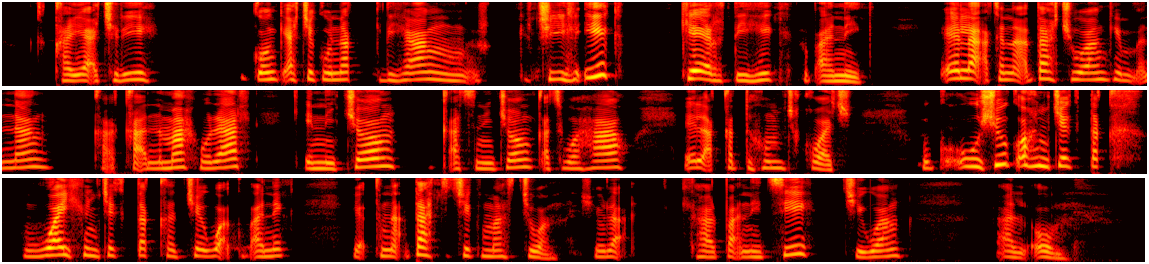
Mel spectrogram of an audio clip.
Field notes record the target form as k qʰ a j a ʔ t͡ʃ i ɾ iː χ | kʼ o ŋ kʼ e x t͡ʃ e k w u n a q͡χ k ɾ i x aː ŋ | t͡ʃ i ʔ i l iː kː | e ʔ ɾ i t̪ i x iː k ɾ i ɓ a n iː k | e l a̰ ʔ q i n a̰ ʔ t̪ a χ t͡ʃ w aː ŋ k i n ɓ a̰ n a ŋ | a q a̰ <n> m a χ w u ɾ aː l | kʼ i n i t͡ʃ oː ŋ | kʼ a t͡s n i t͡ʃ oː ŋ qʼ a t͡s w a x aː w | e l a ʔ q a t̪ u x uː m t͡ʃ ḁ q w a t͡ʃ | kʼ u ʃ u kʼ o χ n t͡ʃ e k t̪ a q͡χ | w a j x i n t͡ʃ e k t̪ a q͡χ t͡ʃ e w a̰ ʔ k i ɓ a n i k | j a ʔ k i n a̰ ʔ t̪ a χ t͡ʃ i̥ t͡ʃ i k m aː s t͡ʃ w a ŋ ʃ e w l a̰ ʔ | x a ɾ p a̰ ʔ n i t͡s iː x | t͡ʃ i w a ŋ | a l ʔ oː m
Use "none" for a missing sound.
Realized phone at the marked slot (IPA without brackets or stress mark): n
